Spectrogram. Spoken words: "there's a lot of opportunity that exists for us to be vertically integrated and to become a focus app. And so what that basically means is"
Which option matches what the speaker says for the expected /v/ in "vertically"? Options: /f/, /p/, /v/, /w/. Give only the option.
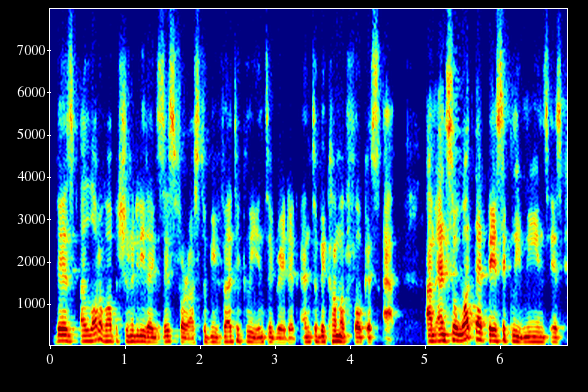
/v/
